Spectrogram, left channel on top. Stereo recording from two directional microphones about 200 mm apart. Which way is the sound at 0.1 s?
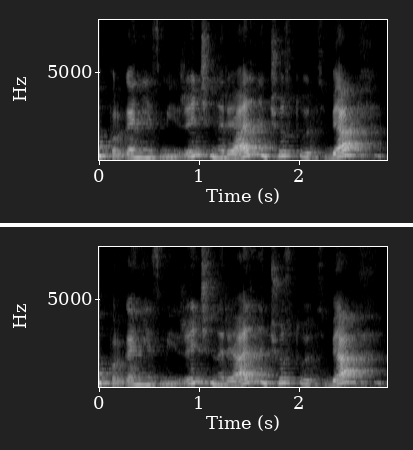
Centre (ahead or behind).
